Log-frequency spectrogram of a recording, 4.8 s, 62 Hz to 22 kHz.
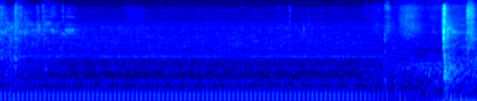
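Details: Murray LT1000 wide-body riding mower (2000), deck removed and custom-lowered, first jump-started run on starting fluid with the new exhaust: a fast, even beat holding high revs instead of a proper idle.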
